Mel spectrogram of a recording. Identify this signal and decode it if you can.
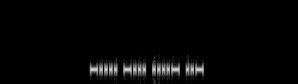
Morse code, heard as a keyed tone, about 46 wpm, 700 Hz. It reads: 6B4U
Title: Four Challenging Letter-Number Combinations 50wpm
